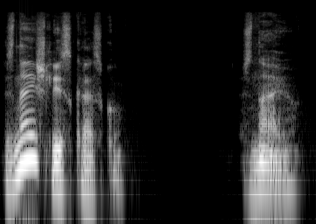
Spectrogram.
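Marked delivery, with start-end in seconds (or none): 1.8-2.3 much softer, almost a whisper on «Знаю». A narrator's reading. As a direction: breathe the word «Знаю» out quietly. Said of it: "прошептал Ордынов".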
